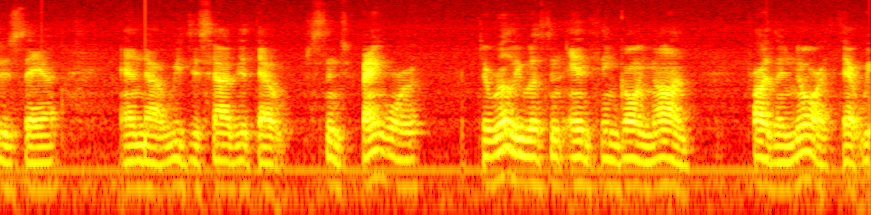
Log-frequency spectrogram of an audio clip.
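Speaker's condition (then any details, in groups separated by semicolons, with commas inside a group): ALS; onset in arms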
